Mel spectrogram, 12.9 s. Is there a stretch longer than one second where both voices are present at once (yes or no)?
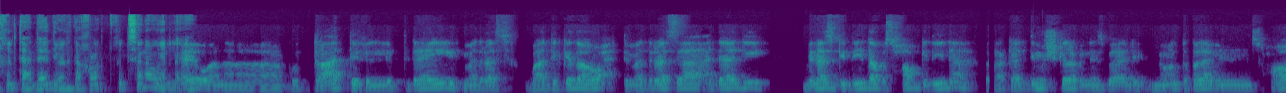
no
